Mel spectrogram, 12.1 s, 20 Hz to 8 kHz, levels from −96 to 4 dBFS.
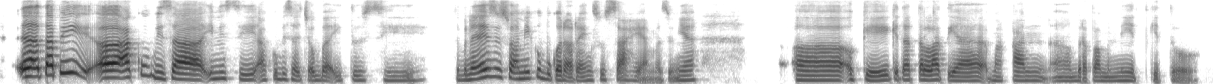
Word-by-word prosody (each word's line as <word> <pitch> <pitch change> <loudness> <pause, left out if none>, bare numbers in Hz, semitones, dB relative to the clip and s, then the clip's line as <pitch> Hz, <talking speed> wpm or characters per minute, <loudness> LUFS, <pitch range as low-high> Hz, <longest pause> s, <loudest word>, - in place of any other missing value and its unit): Eee, 295 0 +9
tapi, 350 +5 +6 0.2
eee, 255 - +9
aku 305 +5 -8
bisa 205 -5 +3
ini 215 +2 -7
sih, 190 -5 -9
aku 170 - -10
bisa 195 -2 -9
coba 160 +1 -8
itu 160 +1 -14
sih. 155 -1 -15 0.4
Sebenarnya 195 +9 0
si - - -4
suamiku 225 +3 -4
bukan 175 -4 -2
orang 145 +2 -8
yang 160 - -16
susah 180 -2 -9
ya, 160 - -11
maksudnya 165 +1 -11 1.0
eee, 165 -1 -2
"Oke, 170 -3 -5
kita 180 0 -7
telat 180 0 -2
ya 150 -1 -4
makan," 150 0 -10
eee, 140 0 -12
"berapa 140 +1 -9
menit," 145 0 -10
gitu. - - -14
170 Hz, 155 wpm, -22 LUFS, 155-215 Hz, 1.0 s, Eee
